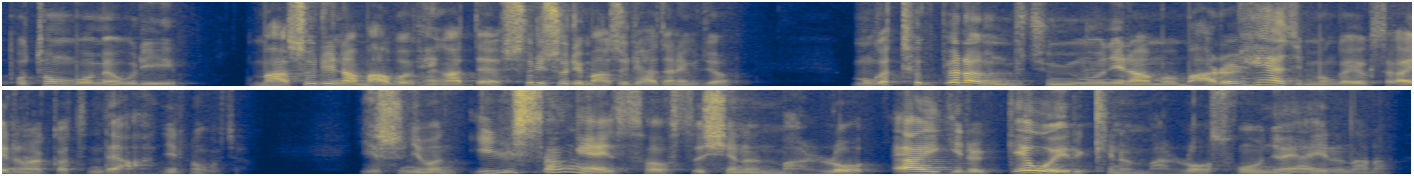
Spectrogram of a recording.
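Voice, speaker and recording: A male pastor with a Gyeongsang Korean accent, preaching a sermon with lively storytelling and questions put to the congregation. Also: medium pitch.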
